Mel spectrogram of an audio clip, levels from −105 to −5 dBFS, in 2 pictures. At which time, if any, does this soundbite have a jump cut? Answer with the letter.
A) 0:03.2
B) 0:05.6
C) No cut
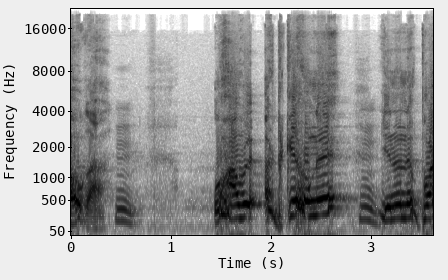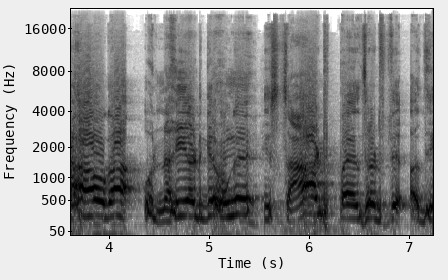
B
